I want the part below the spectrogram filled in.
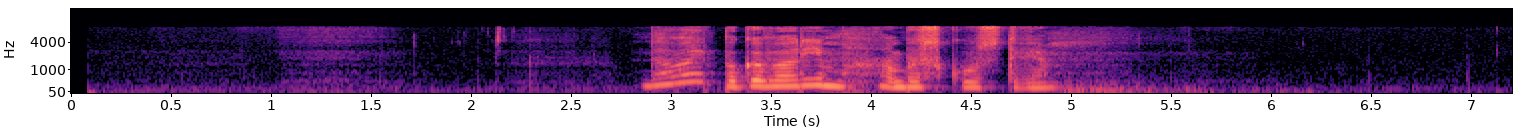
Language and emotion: Russian, sad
